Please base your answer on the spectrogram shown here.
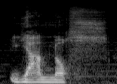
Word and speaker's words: Janus: But as you know, Janus is pronounced Janos. Janos is Janus.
